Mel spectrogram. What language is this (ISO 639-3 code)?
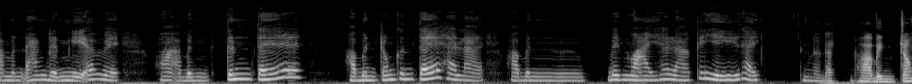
vie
